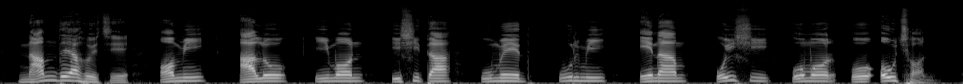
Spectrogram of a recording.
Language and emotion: Bengali, neutral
